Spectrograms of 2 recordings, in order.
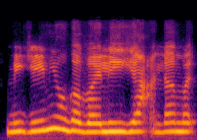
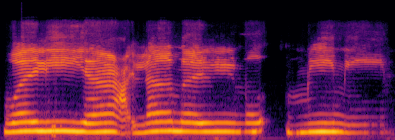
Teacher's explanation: لی کی کسرہ کو شارپ رکھیے گا، یا کی فتحہ واضح ہو اور پھر آئین میں مرج کیجیے گا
